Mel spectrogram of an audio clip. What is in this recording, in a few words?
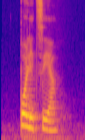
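"полиция", Komi, female; kpv audio dict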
